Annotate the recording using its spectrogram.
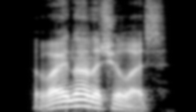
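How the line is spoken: Calm statement. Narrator (Russian): спокойно сообщил

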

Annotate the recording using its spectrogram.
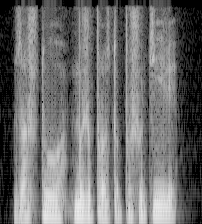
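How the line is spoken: Grumbling. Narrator (Russian): Тумба ворчал что-то вроде

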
